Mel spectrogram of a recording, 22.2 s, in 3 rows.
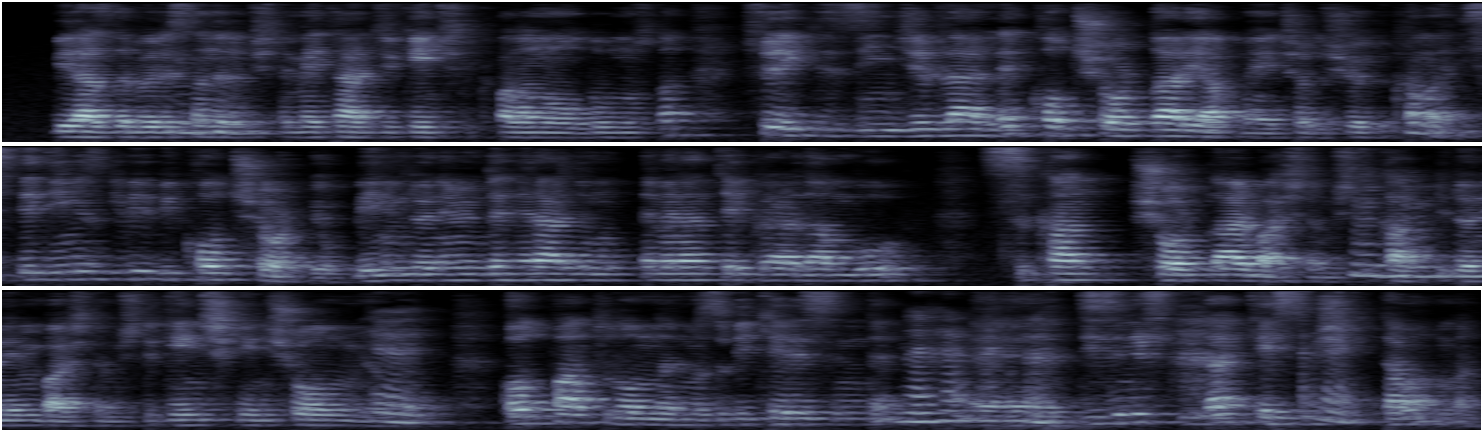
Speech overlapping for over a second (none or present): none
